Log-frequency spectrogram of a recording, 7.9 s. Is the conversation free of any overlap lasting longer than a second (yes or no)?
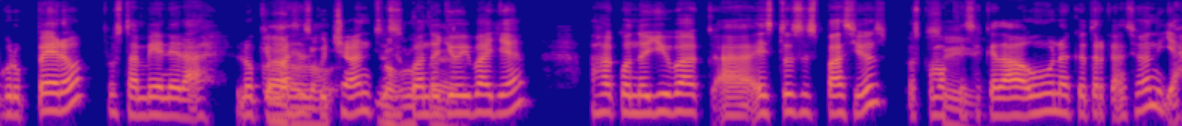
no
